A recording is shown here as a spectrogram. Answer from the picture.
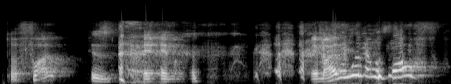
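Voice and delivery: high, unsure inner voice; doubting myself. Retold or imitated. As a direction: question yourself mid-groove, rising high. Self-doubt retold as inner voice.

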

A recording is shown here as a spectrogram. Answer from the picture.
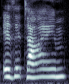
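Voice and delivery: gross raspy smoker voice; smoker's rasp. Retold or imitated. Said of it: "In a really gross, like, smoker's voice".

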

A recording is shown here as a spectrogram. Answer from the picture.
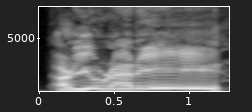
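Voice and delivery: high, slow macho-man hype call. Acted. Host acting Jackson rousing his friend, macho-man hype voice. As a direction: draw it out like a macho wrestler. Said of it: "That was kinda macho manish".

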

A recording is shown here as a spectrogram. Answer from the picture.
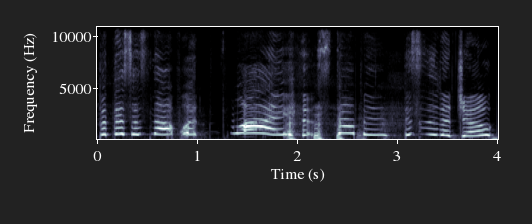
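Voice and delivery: high, squeaky panicked voice; squeaky body voice. Pretend. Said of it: "My body's like".

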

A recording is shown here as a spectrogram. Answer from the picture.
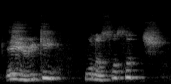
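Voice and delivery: high-pitched playful character voice; sing-song the offer, high; high mock voice. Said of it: "it was a relaxing song".

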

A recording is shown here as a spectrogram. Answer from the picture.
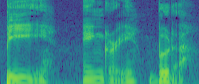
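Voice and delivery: slow, spaced-out words in imitation of a monk; measured monk's reply. Monk answering the angry man across the aisle, slow and deliberate. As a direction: pause after each phrase, letting it land like a teaching.

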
